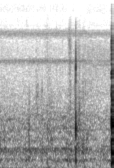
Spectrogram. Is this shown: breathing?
no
